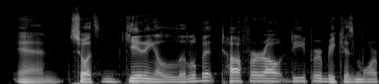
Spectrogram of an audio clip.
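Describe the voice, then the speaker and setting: At a moderate pace and with ordinary pitch variation, a man with a Wisconsin accent speaks in a dry, close sound with no echo on a very clean recording with a silent background. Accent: Upper Midwest (Wisconsin). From northern Wisconsin. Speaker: professional bass angler. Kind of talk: interview.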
